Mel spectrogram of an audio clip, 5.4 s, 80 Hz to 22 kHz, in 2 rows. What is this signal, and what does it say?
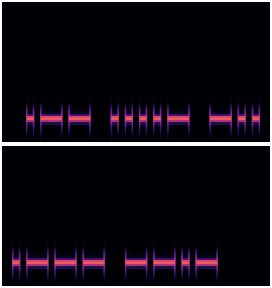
Morse code, heard as a keyed tone, about 17 wpm, 700 Hz. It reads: W4DJQ
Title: USA Callsign DE Callsign - 5 Characters - 17wpm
